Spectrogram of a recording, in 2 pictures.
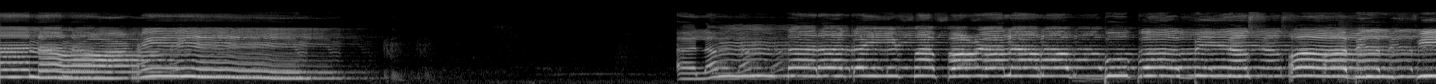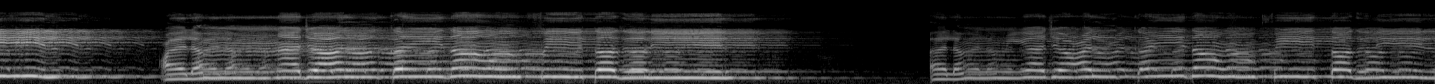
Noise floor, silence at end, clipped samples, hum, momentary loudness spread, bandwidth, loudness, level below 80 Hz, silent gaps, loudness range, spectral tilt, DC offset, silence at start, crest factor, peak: -62 dBFS; 0 s; under 0.1%; none; 13 LU; 12.5 kHz; -21 LUFS; -68 dBFS; none; 11 LU; -2 dB/octave; under 0.1%; 0 s; 18 dB; -4 dBFS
